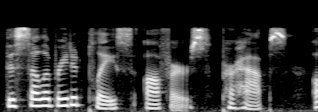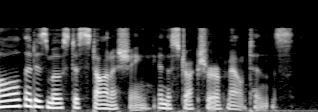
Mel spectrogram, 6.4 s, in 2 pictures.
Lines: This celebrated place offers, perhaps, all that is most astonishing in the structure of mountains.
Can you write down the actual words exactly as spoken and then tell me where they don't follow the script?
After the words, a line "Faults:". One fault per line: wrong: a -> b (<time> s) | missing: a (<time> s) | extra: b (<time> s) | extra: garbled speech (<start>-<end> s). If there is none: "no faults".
This celebrated place offers, perhaps, all that is most astonishing in the structure of mountains.
Faults:
no faults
